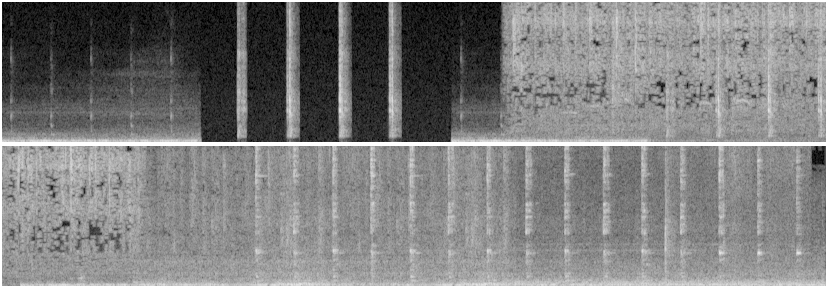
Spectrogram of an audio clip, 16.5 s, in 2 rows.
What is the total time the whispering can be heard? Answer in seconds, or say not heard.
not heard.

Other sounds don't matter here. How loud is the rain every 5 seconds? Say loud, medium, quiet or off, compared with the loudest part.
off, loud, loud, loud.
